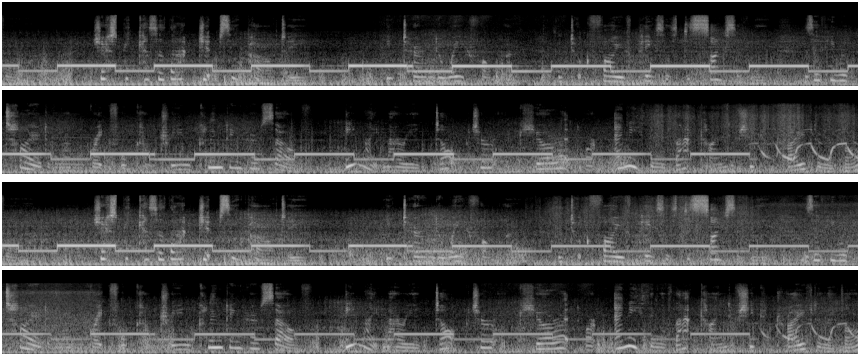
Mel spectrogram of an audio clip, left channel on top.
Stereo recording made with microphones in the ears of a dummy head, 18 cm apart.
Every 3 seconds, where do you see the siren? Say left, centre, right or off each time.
centre, left, left, left, left, left.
